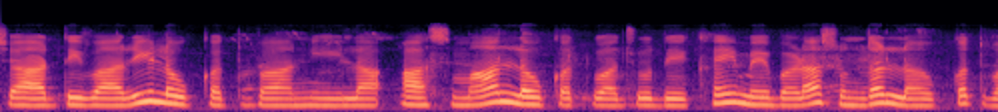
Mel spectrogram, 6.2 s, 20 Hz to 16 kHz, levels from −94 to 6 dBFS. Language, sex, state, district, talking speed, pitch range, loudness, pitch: Bhojpuri, female, Bihar, Gopalganj, 135 wpm, 185-220 Hz, -17 LUFS, 195 Hz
